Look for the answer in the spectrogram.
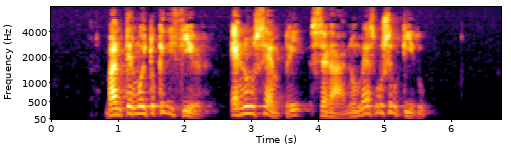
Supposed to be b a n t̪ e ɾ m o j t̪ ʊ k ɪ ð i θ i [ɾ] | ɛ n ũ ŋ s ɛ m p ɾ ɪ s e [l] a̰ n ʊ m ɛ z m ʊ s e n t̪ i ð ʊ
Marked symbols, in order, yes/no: yes, no

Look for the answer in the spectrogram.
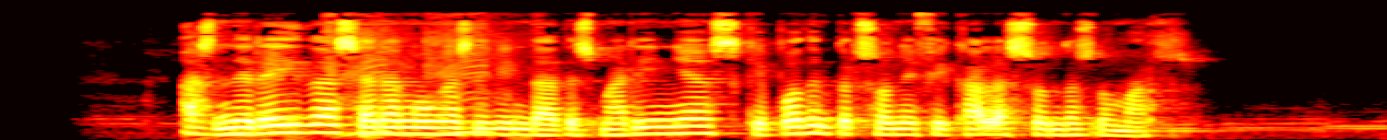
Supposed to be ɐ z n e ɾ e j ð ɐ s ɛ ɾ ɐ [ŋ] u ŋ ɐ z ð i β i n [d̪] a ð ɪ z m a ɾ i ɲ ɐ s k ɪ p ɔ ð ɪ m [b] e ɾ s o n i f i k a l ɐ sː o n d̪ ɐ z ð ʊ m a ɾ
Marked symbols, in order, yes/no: yes, yes, no

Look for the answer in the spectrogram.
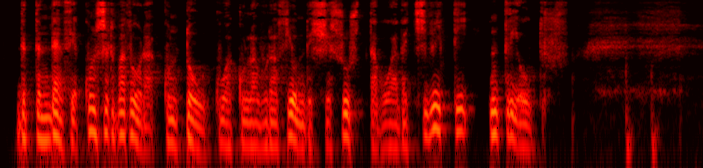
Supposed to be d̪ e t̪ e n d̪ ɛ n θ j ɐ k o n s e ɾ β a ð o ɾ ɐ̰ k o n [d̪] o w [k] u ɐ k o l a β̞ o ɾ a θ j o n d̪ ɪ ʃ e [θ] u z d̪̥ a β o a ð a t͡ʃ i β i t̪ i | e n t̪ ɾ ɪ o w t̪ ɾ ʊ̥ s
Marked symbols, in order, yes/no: no, yes, no

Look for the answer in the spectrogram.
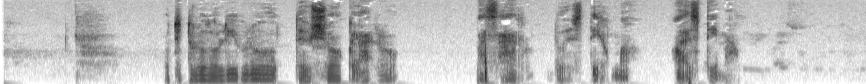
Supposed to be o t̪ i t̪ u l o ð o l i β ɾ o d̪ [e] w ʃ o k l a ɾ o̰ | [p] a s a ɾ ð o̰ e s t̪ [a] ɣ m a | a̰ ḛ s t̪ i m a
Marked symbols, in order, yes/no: yes, yes, no

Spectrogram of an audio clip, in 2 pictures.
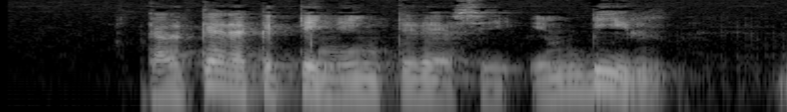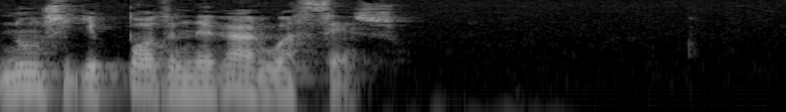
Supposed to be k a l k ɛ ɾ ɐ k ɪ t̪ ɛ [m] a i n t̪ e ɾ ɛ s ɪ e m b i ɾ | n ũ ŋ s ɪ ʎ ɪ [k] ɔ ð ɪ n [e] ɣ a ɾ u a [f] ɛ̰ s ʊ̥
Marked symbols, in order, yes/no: no, no, yes, no

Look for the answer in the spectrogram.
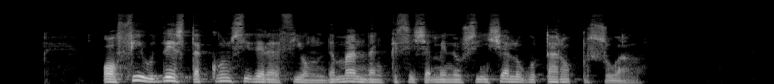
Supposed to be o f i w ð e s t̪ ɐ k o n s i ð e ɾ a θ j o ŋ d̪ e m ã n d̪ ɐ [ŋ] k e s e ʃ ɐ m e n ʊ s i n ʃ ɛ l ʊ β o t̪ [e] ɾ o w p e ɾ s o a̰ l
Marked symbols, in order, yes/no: yes, no

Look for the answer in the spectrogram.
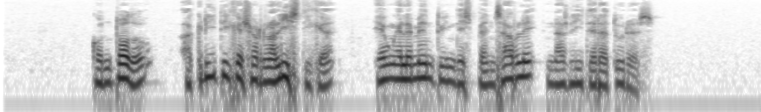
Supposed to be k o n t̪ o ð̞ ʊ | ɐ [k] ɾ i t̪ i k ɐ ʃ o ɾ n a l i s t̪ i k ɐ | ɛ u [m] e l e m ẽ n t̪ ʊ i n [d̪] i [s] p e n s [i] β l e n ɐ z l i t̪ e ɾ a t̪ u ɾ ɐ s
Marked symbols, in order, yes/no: yes, no, yes, yes, no

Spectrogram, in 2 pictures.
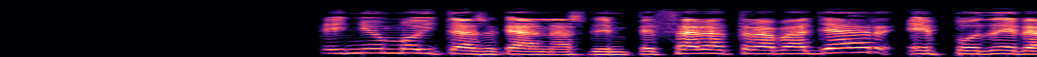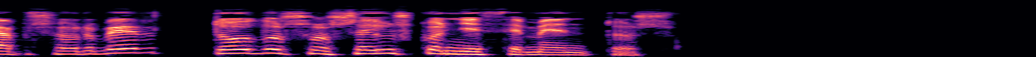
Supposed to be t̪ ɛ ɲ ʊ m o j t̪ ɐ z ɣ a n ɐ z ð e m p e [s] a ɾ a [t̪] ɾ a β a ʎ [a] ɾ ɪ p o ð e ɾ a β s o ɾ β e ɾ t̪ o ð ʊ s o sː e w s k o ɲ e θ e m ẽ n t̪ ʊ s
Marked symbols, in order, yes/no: no, yes, yes

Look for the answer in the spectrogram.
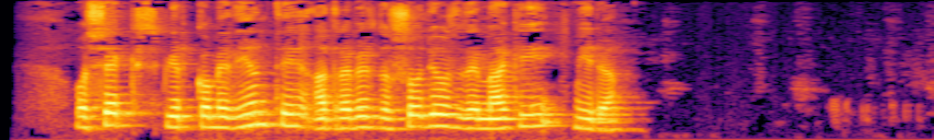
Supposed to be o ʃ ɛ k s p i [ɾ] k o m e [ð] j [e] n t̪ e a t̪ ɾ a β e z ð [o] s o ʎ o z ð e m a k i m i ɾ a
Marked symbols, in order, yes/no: yes, yes, no, yes

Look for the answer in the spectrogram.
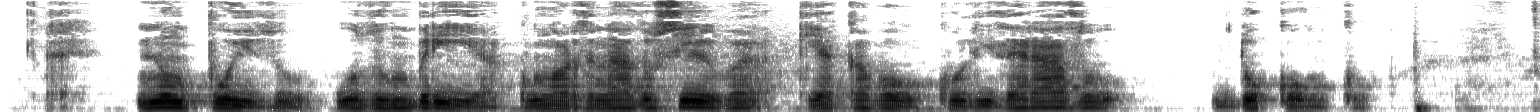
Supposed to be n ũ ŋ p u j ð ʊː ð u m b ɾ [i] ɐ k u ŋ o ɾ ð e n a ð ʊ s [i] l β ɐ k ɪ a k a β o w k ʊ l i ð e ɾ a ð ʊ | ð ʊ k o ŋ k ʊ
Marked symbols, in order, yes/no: yes, yes

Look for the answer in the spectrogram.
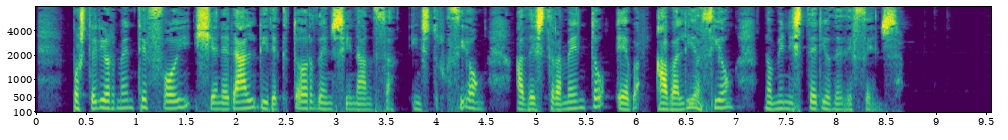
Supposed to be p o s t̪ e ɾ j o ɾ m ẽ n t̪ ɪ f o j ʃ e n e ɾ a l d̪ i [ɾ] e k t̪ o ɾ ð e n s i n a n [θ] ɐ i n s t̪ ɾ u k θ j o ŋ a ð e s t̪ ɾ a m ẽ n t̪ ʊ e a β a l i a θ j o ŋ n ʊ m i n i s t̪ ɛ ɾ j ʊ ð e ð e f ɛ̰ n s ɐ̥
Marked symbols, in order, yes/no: yes, yes

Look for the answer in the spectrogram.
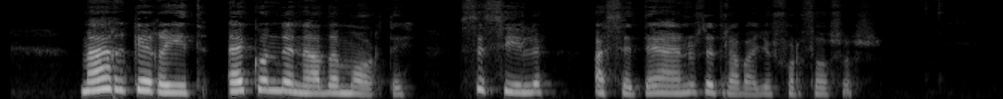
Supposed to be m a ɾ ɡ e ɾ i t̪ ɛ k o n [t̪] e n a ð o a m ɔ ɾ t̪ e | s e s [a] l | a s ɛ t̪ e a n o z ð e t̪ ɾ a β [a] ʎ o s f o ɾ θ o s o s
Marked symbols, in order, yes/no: no, no, yes

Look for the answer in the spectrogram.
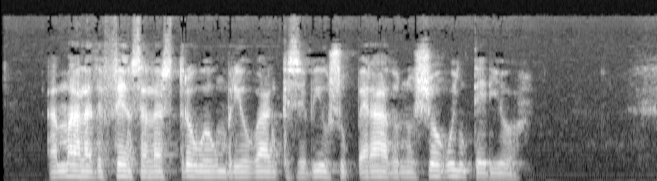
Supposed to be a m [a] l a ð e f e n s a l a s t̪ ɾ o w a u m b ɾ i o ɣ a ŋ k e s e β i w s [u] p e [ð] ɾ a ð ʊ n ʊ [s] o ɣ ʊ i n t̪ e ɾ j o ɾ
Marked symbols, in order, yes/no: yes, yes, no, no

